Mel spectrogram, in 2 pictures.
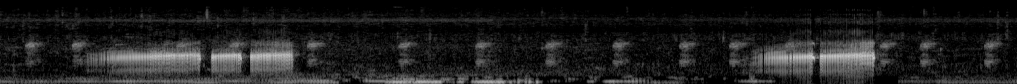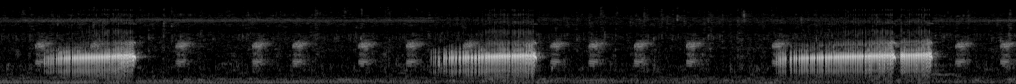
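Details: Male pond frog with rough skin calling for a female: a strong buzzy trill about every three to four seconds, with rapid short clicks from other frogs in between and a low hum early on.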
